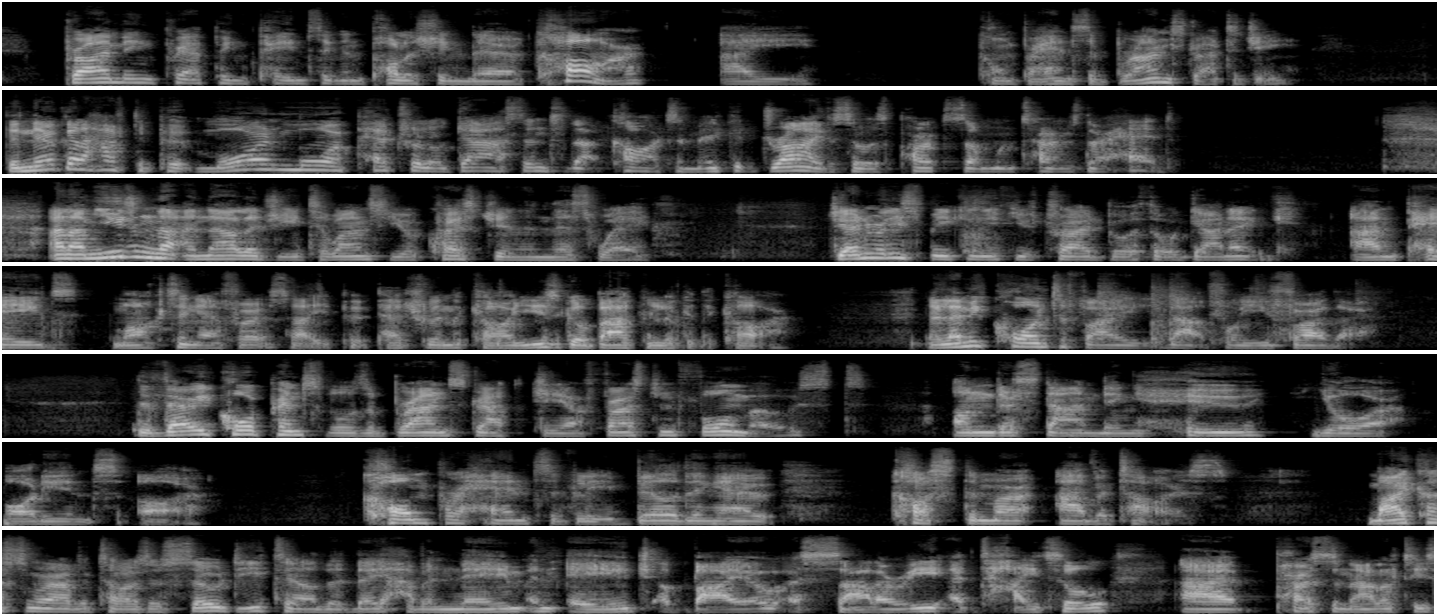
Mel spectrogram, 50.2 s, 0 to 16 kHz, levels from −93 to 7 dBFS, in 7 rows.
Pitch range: 115-150 Hz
